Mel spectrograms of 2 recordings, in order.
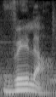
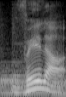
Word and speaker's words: वेला: जान ही चुके हैं कि व का कई बार ब के रूप में उच्चारण करना अशुद्ध होता है। अतः ए अक्षर से जुड़े बेला इस शब्द के उच्चारण में भी विशेष ध्यान रखा जाना चाहिए। अर्थात इसे बेला नहीं बोला जाना चाहिए।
